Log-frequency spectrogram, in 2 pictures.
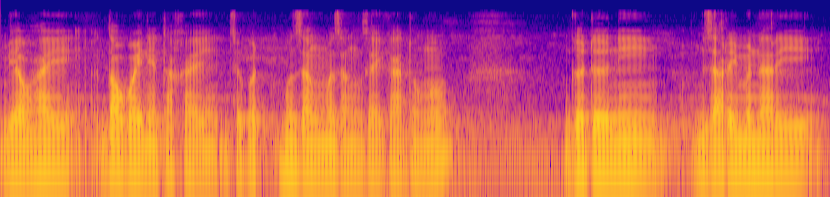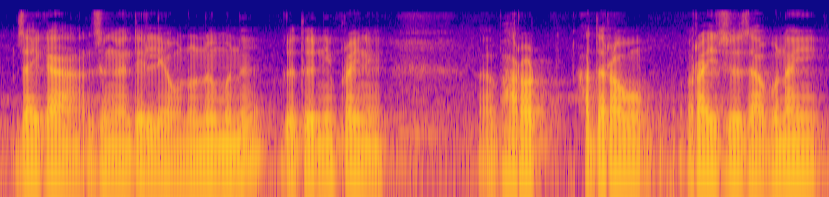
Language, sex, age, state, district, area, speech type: Bodo, male, 30-45, Assam, Udalguri, urban, spontaneous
